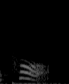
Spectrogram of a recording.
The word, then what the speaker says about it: pool: a sentence did you pull her into the pool did you pull her into the pool did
